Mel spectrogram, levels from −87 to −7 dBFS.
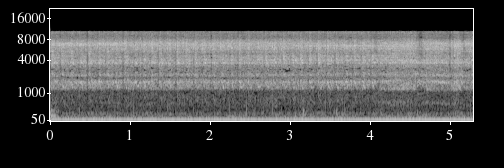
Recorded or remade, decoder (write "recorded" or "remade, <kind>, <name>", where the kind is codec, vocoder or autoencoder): recorded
